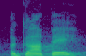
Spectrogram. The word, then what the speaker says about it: agape: definition of agape love is a Greek word pronounced agape Agape Love is a love of choice not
